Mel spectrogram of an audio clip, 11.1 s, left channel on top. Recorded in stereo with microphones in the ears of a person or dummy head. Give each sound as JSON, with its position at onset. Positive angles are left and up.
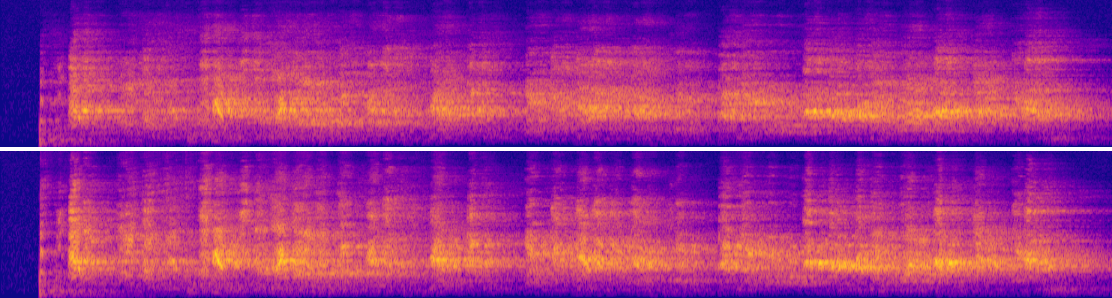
{"t": 0.4, "sound": "a dog barking", "side_deg": -45, "distance_m": 1.9}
